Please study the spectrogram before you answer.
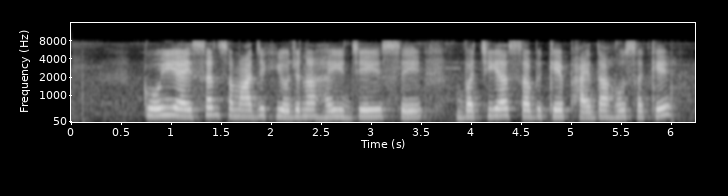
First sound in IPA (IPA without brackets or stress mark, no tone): k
